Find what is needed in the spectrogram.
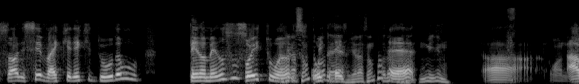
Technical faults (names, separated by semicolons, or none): compressed frames skipped; time-stretched section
